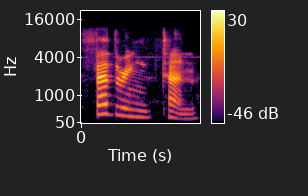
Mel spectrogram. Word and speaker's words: Featherington: But there's like these like budding little stories happening with like everyone in her family and everyone in the Featherton family. Is that what their last name is? – Featherington. – Featherington. Thank you. – Is it? I know there's an extra syllable in there.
